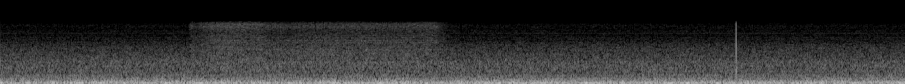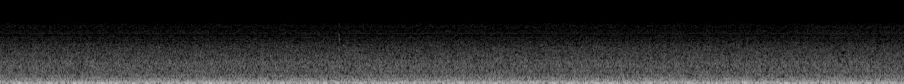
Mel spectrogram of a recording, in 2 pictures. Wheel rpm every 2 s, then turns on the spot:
0, 0, 0, 0, 0, 0, 0, 0, 0.
none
